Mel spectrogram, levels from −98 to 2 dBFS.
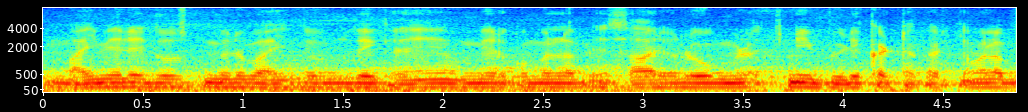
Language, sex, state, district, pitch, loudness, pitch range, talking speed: Hindi, male, Uttarakhand, Tehri Garhwal, 110 Hz, -14 LUFS, 105-110 Hz, 260 wpm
